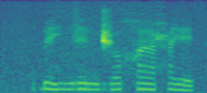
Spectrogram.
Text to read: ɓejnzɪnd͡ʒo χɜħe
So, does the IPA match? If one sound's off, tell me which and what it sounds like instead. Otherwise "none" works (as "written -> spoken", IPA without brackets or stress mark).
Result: none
